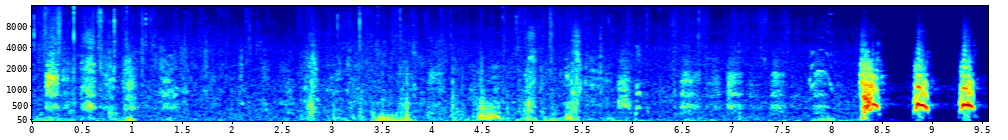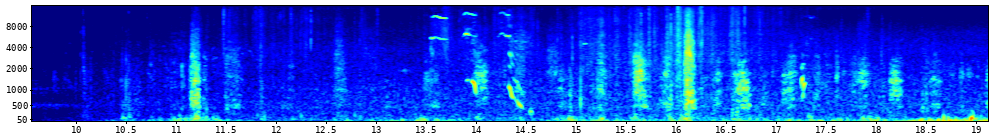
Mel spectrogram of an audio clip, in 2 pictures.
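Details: Arija and Nallo romping with nine-week-old puppies in an exercise yard; a quick run of three loud barks mid-clip, then scattered yips and squeaks amid play noise.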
